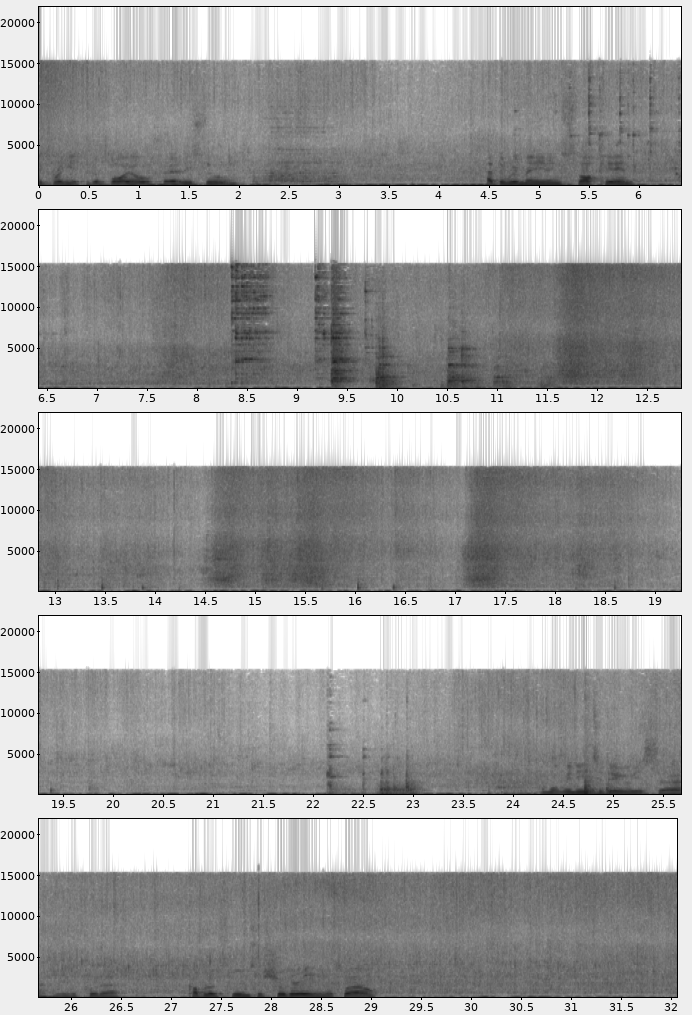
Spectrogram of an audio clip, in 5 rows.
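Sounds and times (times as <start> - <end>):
sauce sizzling in a wok: 0.0 - 22.2, 23.1 - 32.0.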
